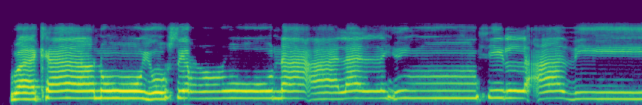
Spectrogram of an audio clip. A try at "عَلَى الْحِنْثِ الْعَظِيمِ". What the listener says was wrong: Sekarang ini udah kebuka. A-nya sudah kebuka. La-nya itu loh jadi lel. La. Alal. L-A-L. Jadi mulutmu itu sukanya kayak gini, kayak ditahan. Nah, jadi akhirnya jadi bukan A tapi jadi Itu gimana ya bacanya? La-nya bukan la tapi le.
